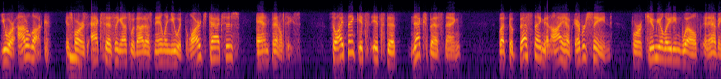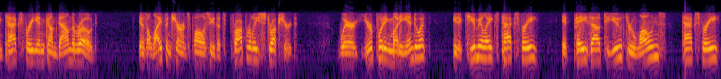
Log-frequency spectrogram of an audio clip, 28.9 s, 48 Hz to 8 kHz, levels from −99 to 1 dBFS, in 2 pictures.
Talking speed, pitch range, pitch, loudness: 155 wpm, 130-185 Hz, 160 Hz, -20 LUFS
